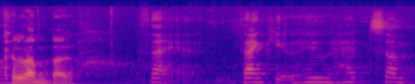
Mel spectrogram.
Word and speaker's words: Colombo: a mention of, I think, of an Italian Carambalo or something like that. I've said it wrong. Colombo.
